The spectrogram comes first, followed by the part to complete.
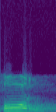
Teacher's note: حمزہ را پیش ار. اس را کو پر پڑھیں گے کیونکہ را ساکن سے پہلے پیش ہے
